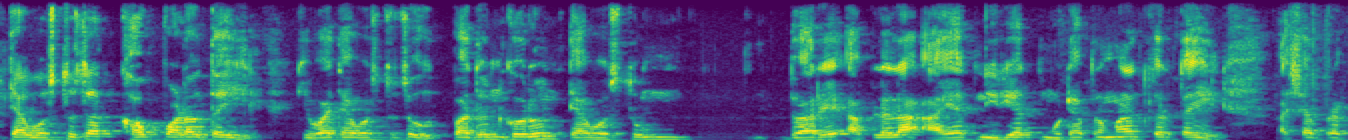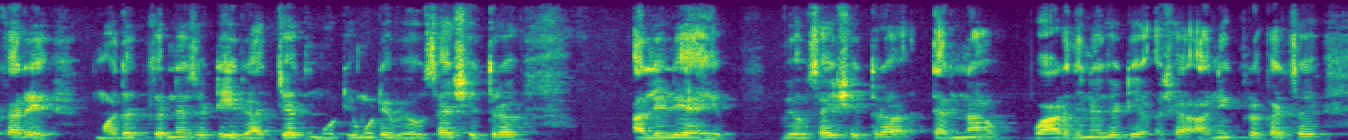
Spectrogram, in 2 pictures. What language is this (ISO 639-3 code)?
mar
